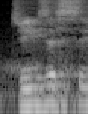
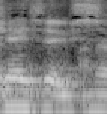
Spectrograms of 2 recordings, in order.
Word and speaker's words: Jesus: What do you think of Jesus, are we calling him? Sorry. – Jesus. – I pronounce it wrong.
